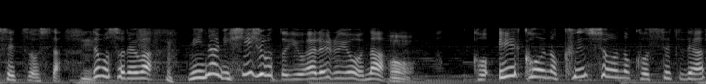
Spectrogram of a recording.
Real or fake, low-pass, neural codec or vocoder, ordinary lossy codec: real; 5.4 kHz; none; none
